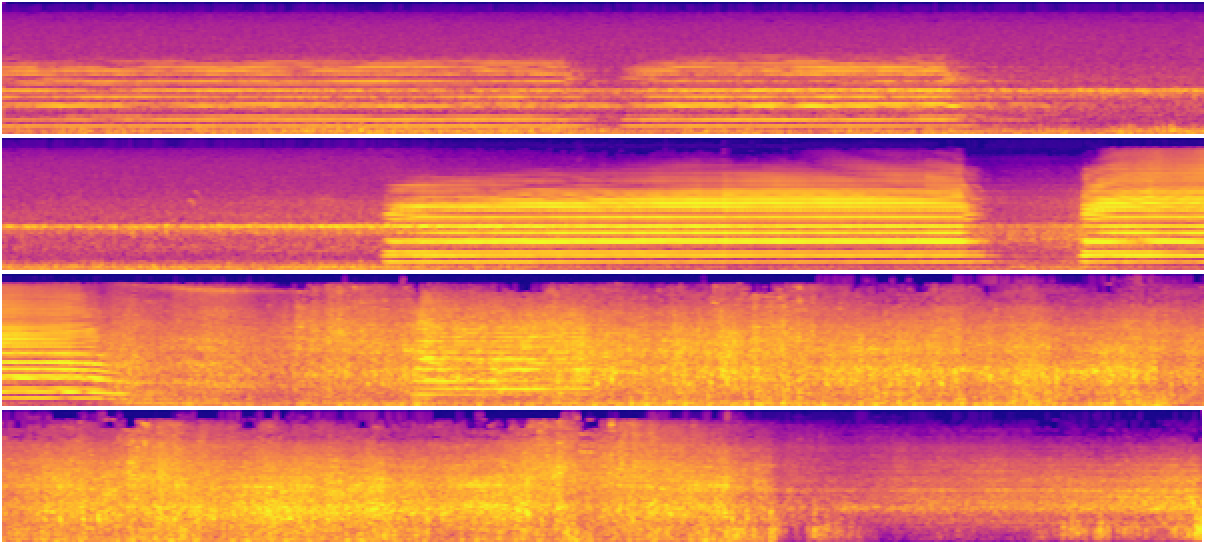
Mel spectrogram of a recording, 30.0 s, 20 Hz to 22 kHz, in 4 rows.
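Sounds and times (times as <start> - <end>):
locomotive air horn: 0.0 - 6.5, 9.9 - 16.0, 17.6 - 18.8
train coaches rumbling on track: 0.0 - 30.0.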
